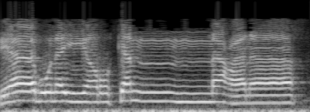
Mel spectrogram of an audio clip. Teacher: هنا الباء فيها قلقلة صح، ولكن إذا جاء بعدها الميم، وهنا في القرآن فقط هذه الكلمة، ندغمها نقول يا بني اركب معنا.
